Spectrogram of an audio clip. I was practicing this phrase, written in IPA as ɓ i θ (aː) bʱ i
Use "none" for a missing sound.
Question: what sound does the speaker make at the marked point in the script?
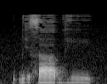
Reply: aː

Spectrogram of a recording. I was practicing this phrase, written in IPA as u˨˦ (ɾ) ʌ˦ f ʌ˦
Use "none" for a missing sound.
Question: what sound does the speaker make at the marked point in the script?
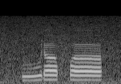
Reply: ɾ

